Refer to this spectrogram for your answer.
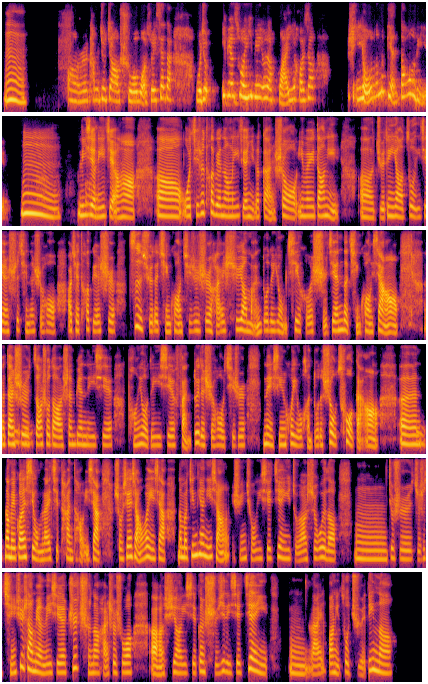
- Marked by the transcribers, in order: other background noise; tapping
- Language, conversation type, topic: Chinese, advice, 被批评后，你的创作自信是怎样受挫的？
- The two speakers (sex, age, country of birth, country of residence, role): female, 20-24, China, United States, user; female, 50-54, China, United States, advisor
